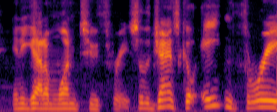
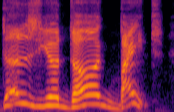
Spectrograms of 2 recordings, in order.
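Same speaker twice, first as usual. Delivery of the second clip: asked again, slow and higher; slow repeated question; 8 semitones higher, 3 dB louder, much slower than usual. Retold or imitated. A guy repeating a question to Peter Sellers, slow and higher. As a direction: spell it out slowly to the slow listener. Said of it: "He's like".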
